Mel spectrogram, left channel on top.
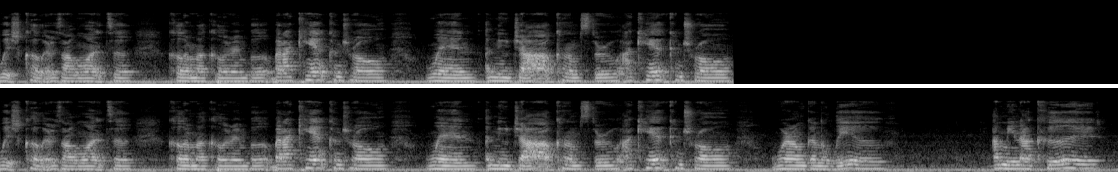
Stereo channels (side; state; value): left; drops out; at 7.4 s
